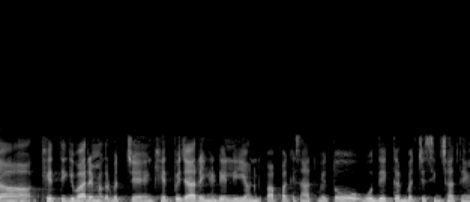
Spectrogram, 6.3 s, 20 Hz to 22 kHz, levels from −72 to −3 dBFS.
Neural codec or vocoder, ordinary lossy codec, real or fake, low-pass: none; none; real; 7.2 kHz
